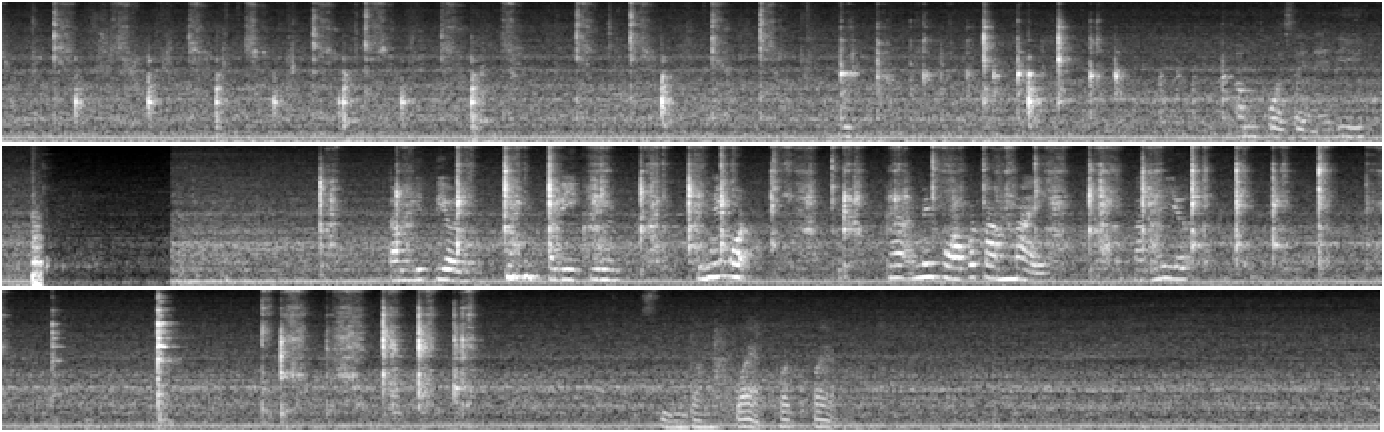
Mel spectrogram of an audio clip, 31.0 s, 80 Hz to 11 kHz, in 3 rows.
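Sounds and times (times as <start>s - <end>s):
spoon scraping a mortar: 0.0s - 9.3s, 12.8s - 20.8s, 22.6s - 24.4s
steady low hum: 0.0s - 31.0s.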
